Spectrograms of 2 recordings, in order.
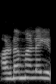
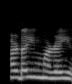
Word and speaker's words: அடைமழை: அடமலை அப்படின்னும் போது நம்ம ப்ரொனவுன்ஸ் கரெக்டா எழுதும் போது அடைமழை அப்படின்றத சொல்லுவோம்.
